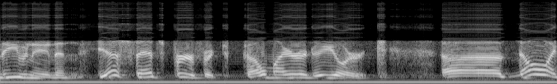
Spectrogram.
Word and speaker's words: Palmyra: And am I pronouncing this right? Right. Palmyra, New York. Uh, good evening. And yes, that's perfect. Palmyra, New York.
